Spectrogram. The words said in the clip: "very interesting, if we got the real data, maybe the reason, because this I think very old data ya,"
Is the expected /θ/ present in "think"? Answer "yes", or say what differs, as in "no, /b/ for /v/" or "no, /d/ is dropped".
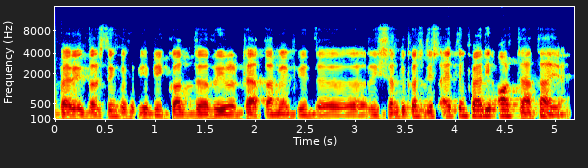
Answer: no, /t/ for /θ/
